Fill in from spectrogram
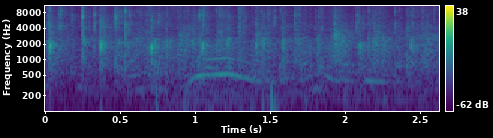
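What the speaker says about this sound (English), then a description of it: "Big round of applause for Karan and Mira." Applause at a book launch, a fairly faint patter of clapping from the audience with scattered sharper claps, while a voice talks over it.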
